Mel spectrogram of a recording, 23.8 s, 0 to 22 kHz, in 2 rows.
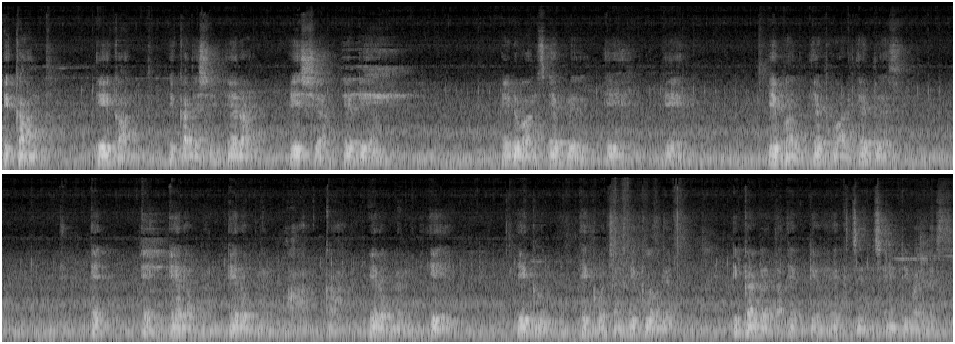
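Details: Adult man who stutters, on day 30 of daily stuttering practice (breathing, tongue exercises, tongue twisters, storytelling); stuttering.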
